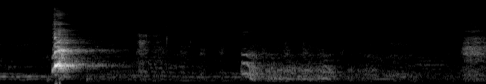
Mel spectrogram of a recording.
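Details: Pet dog letting out a single sharp bark, followed by softer rough vocal sounds and a brief faint call at the end.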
